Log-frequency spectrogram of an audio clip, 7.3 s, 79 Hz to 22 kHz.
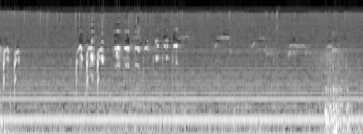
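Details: Osprey at its nest at Loch Garten raising an alarm at an intruder around a fish delivery at 15:37; a few sharp whistled notes come in a loose burst mid-clip over a steady low electrical hum, with rustling near the end.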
